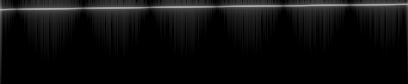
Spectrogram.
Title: ear test use max sound, to hear maximal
